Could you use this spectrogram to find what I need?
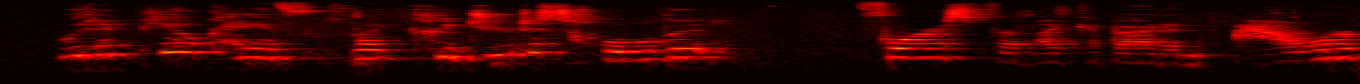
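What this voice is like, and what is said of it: Sweet, ingratiating voice. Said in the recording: “put on my sweet voice, the one that I use when I really need to get my own way”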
